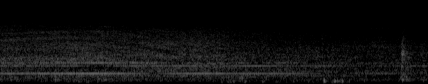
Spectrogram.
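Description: Faint steady hiss with a thin, steady hum under it, and a few soft bumps about three seconds in.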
